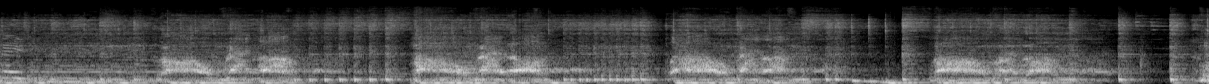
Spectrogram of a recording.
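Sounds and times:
metal band playing loud: 0.0 - 12.0
screamed vocals: 1.6 - 6.0, 6.7 - 8.5, 9.3 - 11.2.

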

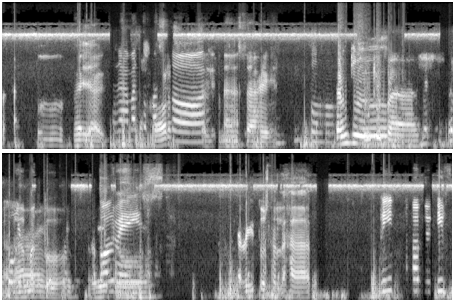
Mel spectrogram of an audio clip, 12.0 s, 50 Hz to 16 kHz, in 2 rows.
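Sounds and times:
people speaking over video call: 0.0 - 8.2, 8.9 - 10.2, 11.1 - 12.0
high-pitched steady tone: 0.0 - 12.0.

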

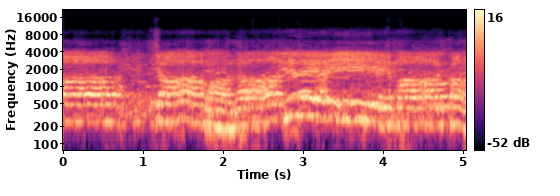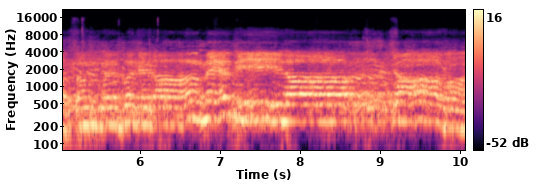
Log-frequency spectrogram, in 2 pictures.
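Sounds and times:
person chanting a mourning lament: 0.0 - 10.0.

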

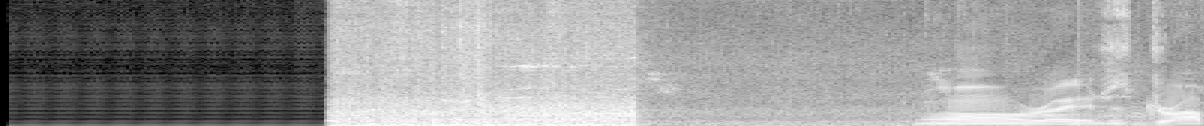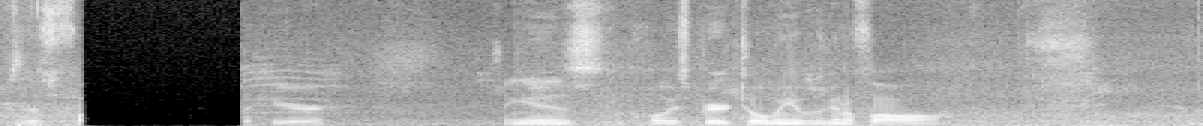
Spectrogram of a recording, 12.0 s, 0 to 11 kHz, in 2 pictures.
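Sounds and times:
car road and engine noise: 1.6 - 6.4, 7.4 - 12.0.

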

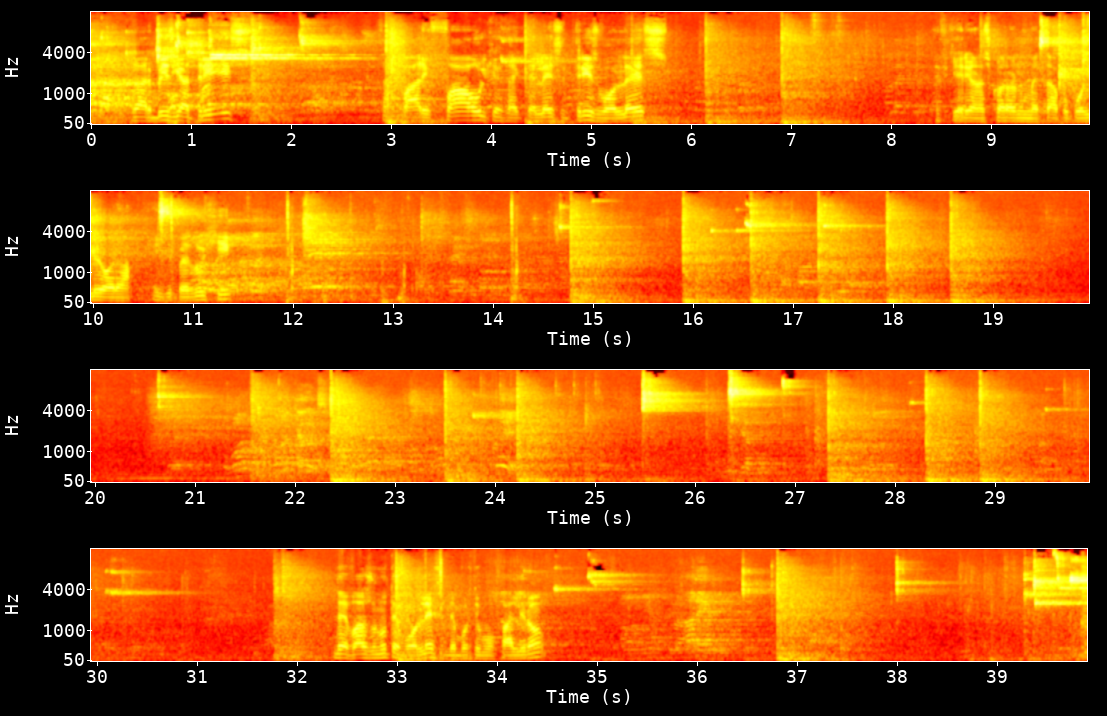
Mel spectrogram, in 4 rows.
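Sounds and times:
shoe squeaks: 0.4 - 2.9, 4.0 - 4.8, 14.2 - 15.3, 16.0 - 18.0, 20.5 - 21.1, 23.6 - 24.2, 25.4 - 27.2, 27.8 - 28.6, 29.4 - 31.1, 34.5 - 35.4, 36.4 - 36.9, 38.0 - 38.6, 39.2 - 39.9.

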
